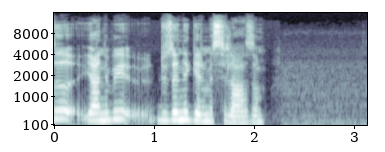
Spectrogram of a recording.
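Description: A woman speaks into a microphone close by, with animation.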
